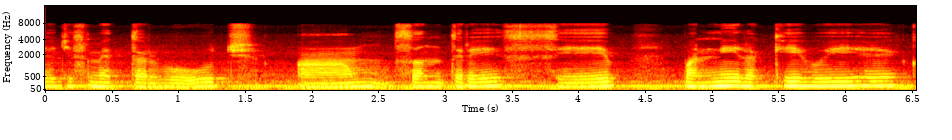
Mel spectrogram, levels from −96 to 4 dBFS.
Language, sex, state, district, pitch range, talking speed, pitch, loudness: Hindi, male, Uttar Pradesh, Lucknow, 135-145 Hz, 80 wpm, 140 Hz, -16 LUFS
